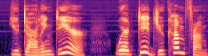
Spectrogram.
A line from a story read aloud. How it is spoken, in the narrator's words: cried Jill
